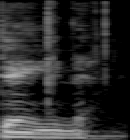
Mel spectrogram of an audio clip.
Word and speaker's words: Dane: And that's pronounced Dane. D-A-N-E. Dane. Don't get it twisted. I spend my entire life correcting people for a simple 4-letter word.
